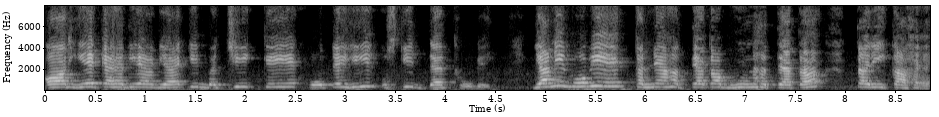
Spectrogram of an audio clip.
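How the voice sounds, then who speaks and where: This woman's raised, projected voice sits high in pitch, with a bright, sharp tone and ordinary pitch variation. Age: 60s. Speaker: professor. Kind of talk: panel discussion talk.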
